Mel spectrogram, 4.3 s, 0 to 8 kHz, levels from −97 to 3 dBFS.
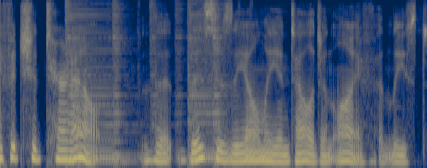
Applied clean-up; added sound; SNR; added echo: none; Guitar; 12 dB; none.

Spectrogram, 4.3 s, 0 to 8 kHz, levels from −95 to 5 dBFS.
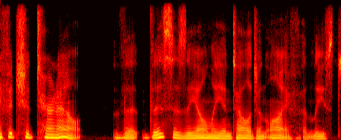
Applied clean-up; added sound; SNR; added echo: none; none; none; none.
